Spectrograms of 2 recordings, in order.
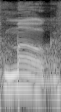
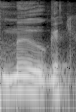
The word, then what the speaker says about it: Moog: It is pronounced Moog. For all you fuckers, it's not pronounced Moog.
